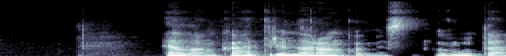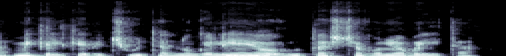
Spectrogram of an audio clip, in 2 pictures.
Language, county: Lithuanian, Šiauliai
